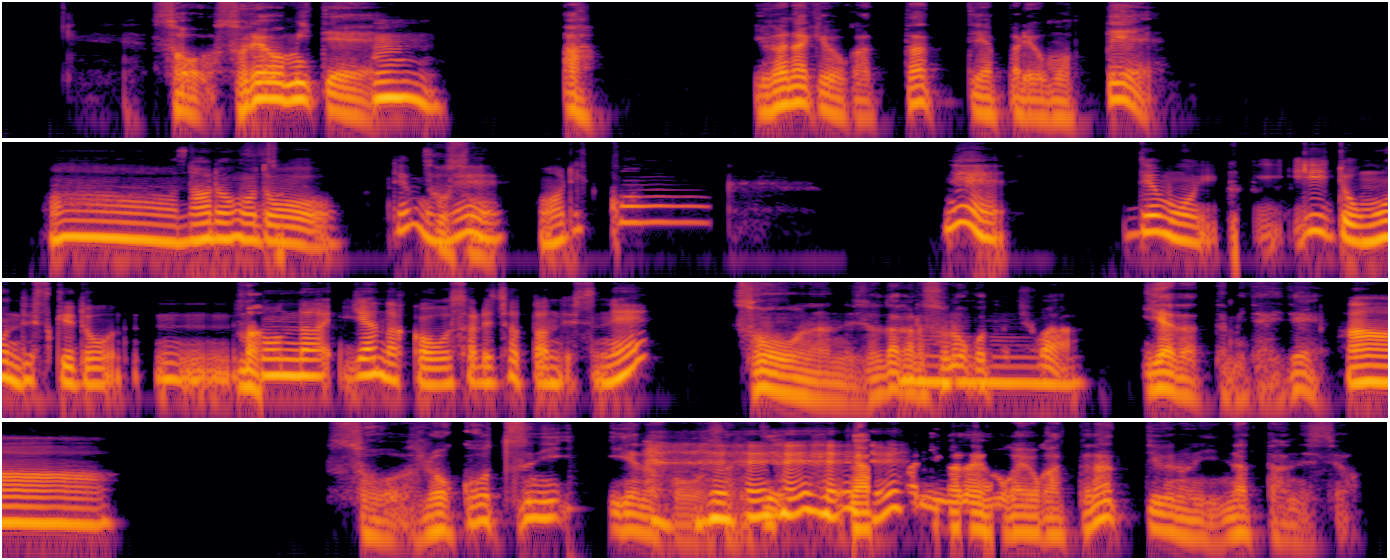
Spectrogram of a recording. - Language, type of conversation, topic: Japanese, advice, 相手の反応を気にして本音を出せないとき、自然に話すにはどうすればいいですか？
- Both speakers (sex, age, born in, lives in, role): female, 55-59, Japan, Japan, advisor; male, 45-49, Japan, United States, user
- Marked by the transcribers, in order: chuckle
